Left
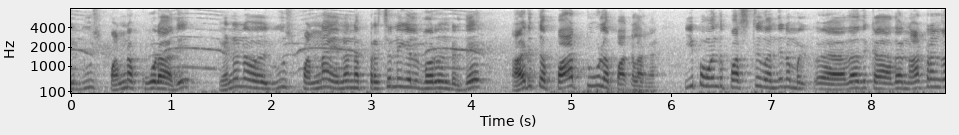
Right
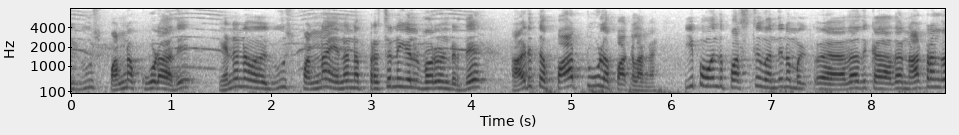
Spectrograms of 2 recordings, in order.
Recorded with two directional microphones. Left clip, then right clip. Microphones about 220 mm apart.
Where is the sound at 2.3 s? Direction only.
35° right (ahead or behind).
